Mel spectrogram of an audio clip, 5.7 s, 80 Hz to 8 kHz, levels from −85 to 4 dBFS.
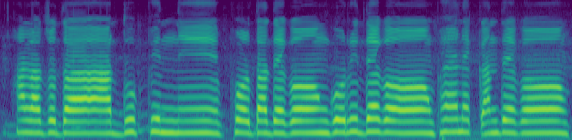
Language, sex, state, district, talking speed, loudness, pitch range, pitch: Chakma, female, Tripura, West Tripura, 115 wpm, -13 LUFS, 240-255 Hz, 245 Hz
